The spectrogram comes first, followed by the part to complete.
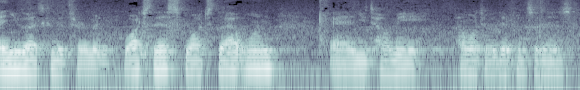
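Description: The voice is somewhat breathy and monotone, with flat intonation at a moderate pace. Audible room echo and light background noise surround it. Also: man, fairly low pitch for a man. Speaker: urban explorer vlogger. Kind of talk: casual vlog chat. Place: home room. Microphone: phone near.

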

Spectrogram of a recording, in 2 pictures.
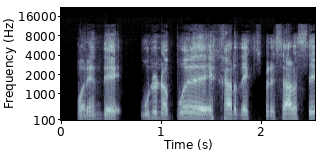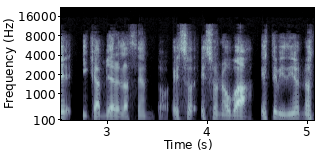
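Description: Against a quiet background, the speaker talks with an Argentine accent and ordinary pitch variation, the sound dry with no echo. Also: man. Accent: Rioplatense Argentine Spanish. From Argentina, Buenos Aires. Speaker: English teacher, YouTuber. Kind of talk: reaction video commentary. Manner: halting, many fillers and repetitions. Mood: opinionated, disagreeing. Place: home room.

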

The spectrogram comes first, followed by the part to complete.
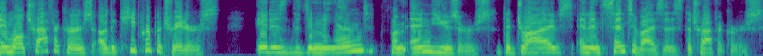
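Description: A woman's lively intonation at a moderate pace, dry with no echo, against a quiet background. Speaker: conference host. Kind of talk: formal opening address. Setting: conference hall with live audience. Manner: formal. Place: hall. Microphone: podium.

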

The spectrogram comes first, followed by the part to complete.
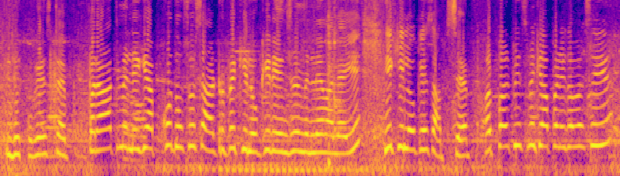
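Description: Clear background noise sits under speech that runs at a fairly quick pace with few pauses and ordinary pitch variation. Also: woman, extremely high pitch for a woman.

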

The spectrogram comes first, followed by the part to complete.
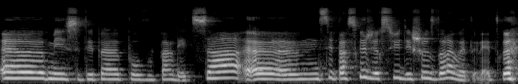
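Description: Her pitch is high and her pitch variation ordinary. The woman keeps a moderate pace with hardly any pauses. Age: 30s. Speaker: book vlogger. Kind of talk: casual vlog talk to camera. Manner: hesitant, many filler sounds. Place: home room. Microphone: phone near.

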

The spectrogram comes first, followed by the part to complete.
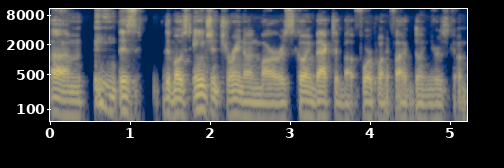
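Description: A man's very deep, low voice in a dark, mellow tone, moderate pace and ordinary pitch variation. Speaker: planetary scientist; presenter. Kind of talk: lecture. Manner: halting, many fillers. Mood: enthusiastic, explanatory. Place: home room.

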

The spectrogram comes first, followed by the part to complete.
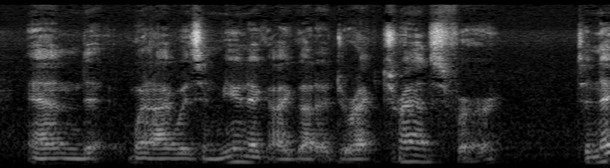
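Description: A man speaks at a very slow pace. Light background noise sits behind him. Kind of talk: interview answer. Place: office.

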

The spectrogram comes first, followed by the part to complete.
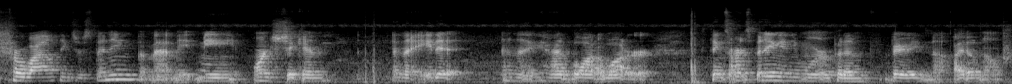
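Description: The voice moves at a moderate pace, with audible room echo and light background noise. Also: woman. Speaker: vlogger. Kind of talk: casual vlog chat. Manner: drunk, slurred and droopy speech. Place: bathroom. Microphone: phone near.

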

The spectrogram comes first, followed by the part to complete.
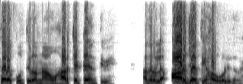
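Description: A man's dark, mellow voice at a medium pitch, with lively intonation and a dry, close sound free of echo. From Western Ghats, Karnataka. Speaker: environmental activist. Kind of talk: outdoor talk to camera. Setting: outdoors. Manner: animated.

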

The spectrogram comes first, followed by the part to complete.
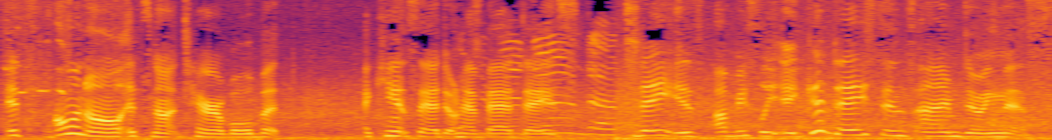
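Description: A woman talks at a moderate pace over noticeable background noise, her voice sounding dry with no echo. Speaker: stay-at-home mom vlogger. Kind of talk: casual vlog chat. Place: garden. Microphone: phone near.

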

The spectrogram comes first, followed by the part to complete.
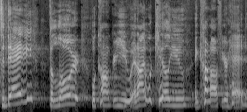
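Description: A high, put-on character voice from a man at a moderate pace.

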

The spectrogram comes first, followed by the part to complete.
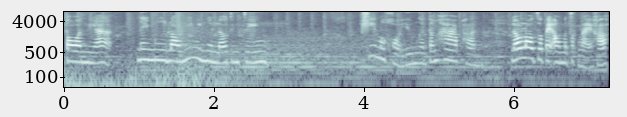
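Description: The voice shows ordinary pitch variation, with clear music in the background. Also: woman. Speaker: drama actor. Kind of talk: acted dialogue. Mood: distressed, pleading. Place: home room.

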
